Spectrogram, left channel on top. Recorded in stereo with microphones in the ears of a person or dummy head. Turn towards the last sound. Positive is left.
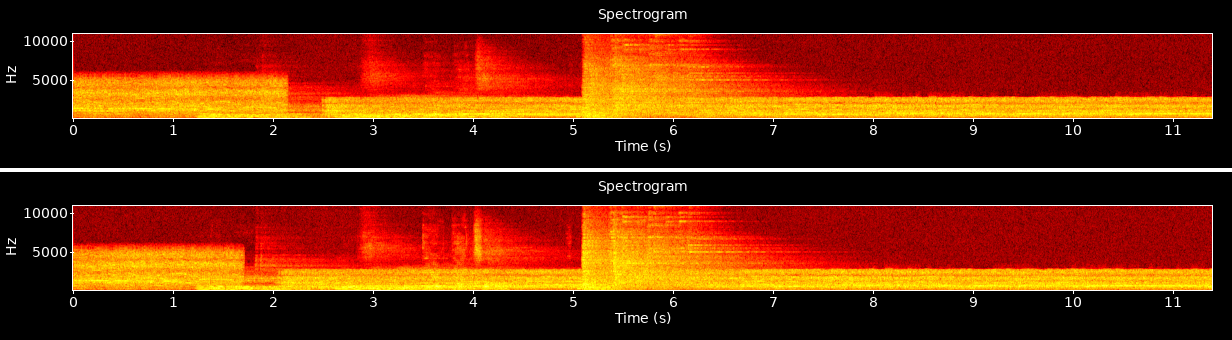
turn(degrees=-30)  # may be behind; listen again after turning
